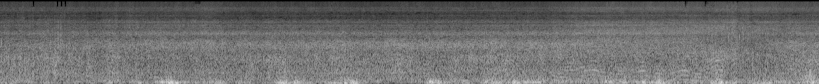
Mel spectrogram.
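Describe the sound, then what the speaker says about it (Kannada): Water crashing down with heavy force, a loud, dense roar like pounding waves or a falling torrent, constant and close throughout with surges of low rumble. "ನೀರು ಬೀಳೋ ಪೆಟ್ಟು ನೋಡಿ"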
